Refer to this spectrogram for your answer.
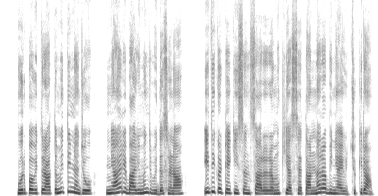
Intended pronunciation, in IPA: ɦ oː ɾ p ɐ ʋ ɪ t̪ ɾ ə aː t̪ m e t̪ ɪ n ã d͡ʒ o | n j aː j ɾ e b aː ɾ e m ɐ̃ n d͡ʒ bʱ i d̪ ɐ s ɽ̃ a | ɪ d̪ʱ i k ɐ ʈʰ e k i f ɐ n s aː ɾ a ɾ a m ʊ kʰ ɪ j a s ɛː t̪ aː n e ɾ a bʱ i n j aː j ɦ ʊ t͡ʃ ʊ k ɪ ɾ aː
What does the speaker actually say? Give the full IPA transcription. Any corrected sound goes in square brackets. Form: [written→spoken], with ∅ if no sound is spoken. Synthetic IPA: ɦ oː ɾ p ɐ ʋ ɪ t̪ ɾ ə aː t̪ m e t̪ ɪ n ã d͡ʒ o | n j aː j ɾ e b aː ɾ e m ɐ̃ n d͡ʒ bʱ i d̪ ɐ s ɽ̃ a | ɪ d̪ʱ i k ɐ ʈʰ e k i [f→s] ɐ n s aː ɾ a ɾ a m ʊ kʰ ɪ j a s ɛː t̪ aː n [e→a] ɾ a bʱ i n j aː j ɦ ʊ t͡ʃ ʊ k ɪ ɾ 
